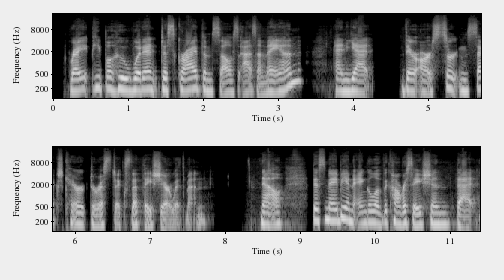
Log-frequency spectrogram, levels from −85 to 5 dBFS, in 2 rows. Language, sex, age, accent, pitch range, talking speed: English, female, 30-49, American, 180-215 Hz, 165 wpm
